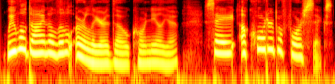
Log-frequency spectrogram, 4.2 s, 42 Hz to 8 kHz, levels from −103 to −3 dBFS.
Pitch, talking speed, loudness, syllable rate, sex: 240 Hz, 185 wpm, -16 LUFS, 5.5 syllables/s, female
